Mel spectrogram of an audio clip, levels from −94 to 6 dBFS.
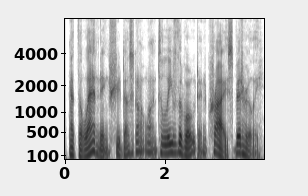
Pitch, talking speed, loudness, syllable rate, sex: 120 Hz, 210 wpm, -18 LUFS, 5.0 syllables/s, male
